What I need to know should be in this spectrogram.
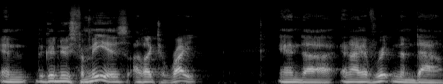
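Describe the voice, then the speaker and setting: Somewhat breathy male voice with an American accent and ordinary pitch variation, on a very clean recording with a silent background. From northern New Hampshire, US. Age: 60s. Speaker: former federal agent and author. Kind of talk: interview conversation. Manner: halting, repeats words.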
